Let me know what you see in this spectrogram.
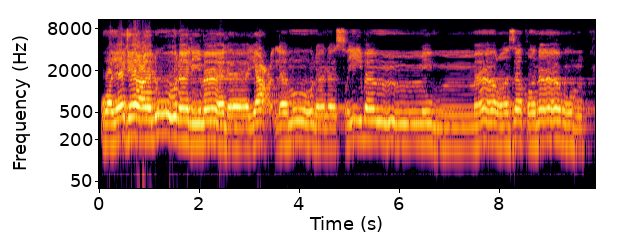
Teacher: نون میں کھڑا زبر تو اسے ایک الف کے برابر کھینچیں گے، کیونکہ یہ الف مدہ کی طرح ہوتا ہے تو اسے اس طرح سے پڑھیں گے۔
